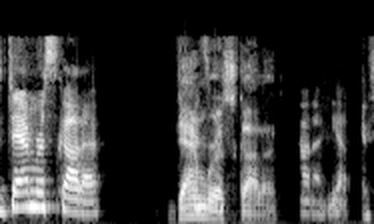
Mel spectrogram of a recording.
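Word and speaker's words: Damariscotta: Kate aldrid and I'm going to start with Demaris Scot main am I pronouncing it correctly well already I have to correct you go ahead it's Dam roscata dam roscata yeah it sounds like a fruit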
